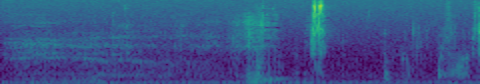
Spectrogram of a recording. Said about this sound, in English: I'm gonna have a sip of coffee because this is kind of a deep concept right here. Give me one moment.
